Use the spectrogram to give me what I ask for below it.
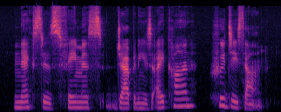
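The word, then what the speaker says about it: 富士山: is famous japanese icon fujisan notice that i didn't say fujisan i didn't say an f it's more like an h u sound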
